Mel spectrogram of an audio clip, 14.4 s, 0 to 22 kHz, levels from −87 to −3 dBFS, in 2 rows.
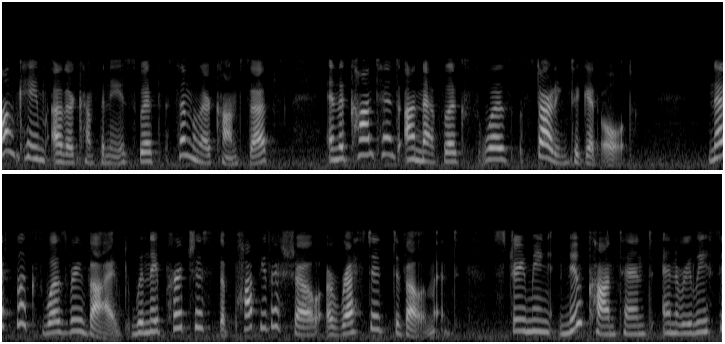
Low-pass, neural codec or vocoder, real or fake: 5.4 kHz; none; real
